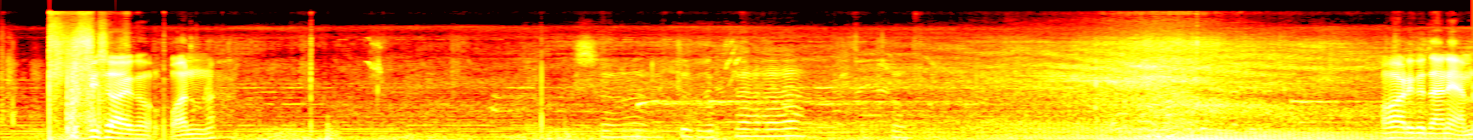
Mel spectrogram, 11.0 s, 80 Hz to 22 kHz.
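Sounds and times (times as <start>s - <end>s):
motorcycle passing on gravel: 4.3s - 11.0s.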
